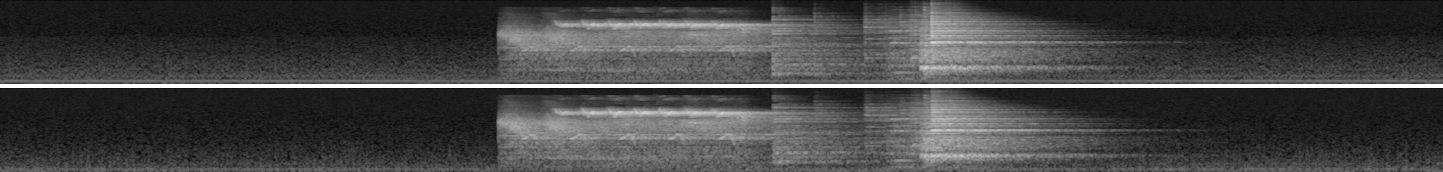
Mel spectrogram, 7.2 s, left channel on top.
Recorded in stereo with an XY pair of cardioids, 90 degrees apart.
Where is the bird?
25° right, 0.5 m.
